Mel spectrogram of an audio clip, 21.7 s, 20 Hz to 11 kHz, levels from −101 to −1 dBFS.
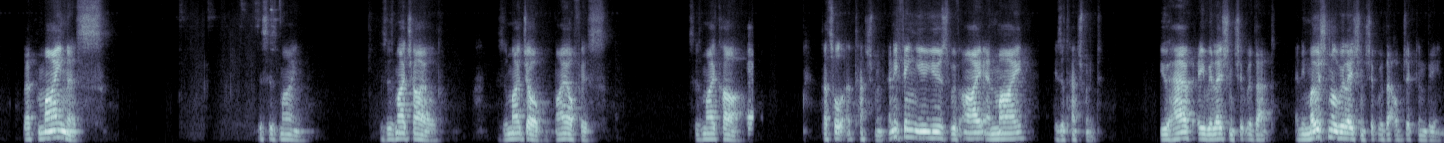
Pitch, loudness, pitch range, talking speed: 130 Hz, -23 LUFS, 120-145 Hz, 125 wpm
